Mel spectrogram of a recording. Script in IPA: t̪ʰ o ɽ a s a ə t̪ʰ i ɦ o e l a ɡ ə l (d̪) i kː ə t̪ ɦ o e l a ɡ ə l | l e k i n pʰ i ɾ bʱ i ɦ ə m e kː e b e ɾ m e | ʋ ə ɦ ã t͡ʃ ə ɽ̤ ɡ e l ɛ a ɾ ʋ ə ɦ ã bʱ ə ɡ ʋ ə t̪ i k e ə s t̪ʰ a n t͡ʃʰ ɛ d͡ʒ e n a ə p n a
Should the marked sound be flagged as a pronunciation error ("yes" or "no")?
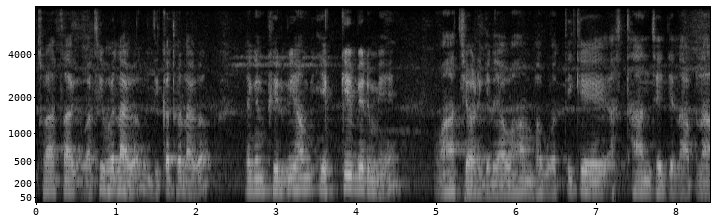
no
